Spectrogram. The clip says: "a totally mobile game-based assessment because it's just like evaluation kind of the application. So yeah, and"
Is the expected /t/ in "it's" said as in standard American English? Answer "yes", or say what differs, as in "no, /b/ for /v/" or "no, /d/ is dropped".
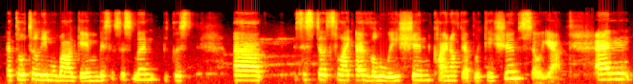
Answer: no, /s/ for /t/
